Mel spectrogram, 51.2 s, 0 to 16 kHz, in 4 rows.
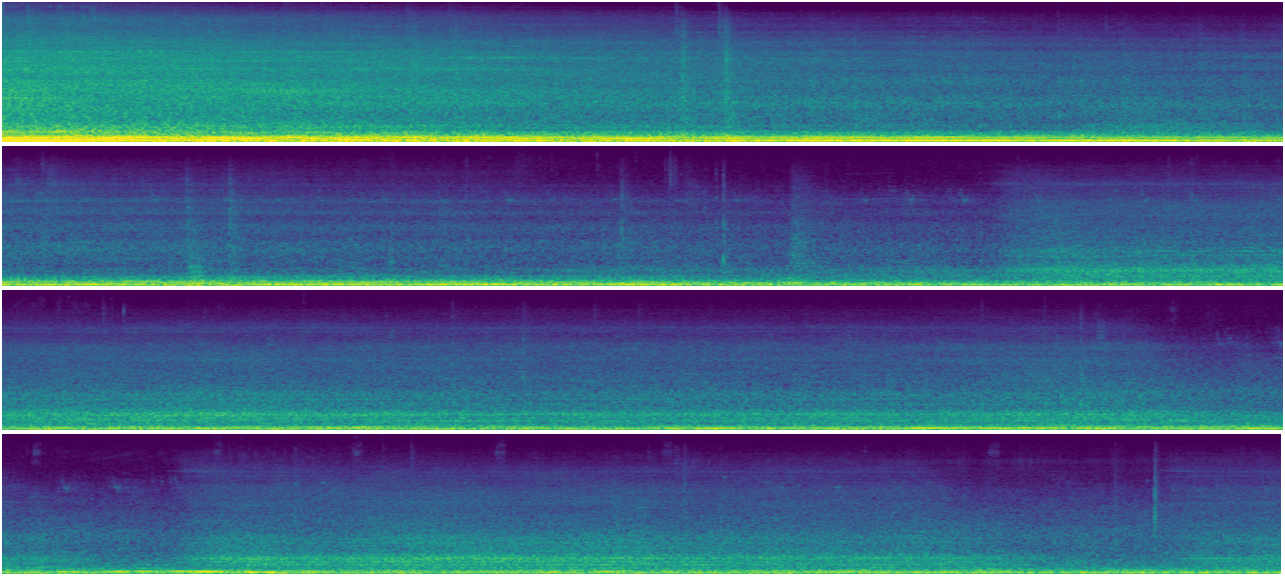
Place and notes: Maribor, Studenci station, cargo terminals - industrial sounds
a train, sound from inside a factory buildung, voices.
(SD702 DPA4060)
